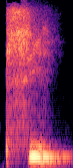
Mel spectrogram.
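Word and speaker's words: ψ: Entonces, hay que hay que pronunciarla como CS, la XI. y la psi, que la conocemos mucho por porque por la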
